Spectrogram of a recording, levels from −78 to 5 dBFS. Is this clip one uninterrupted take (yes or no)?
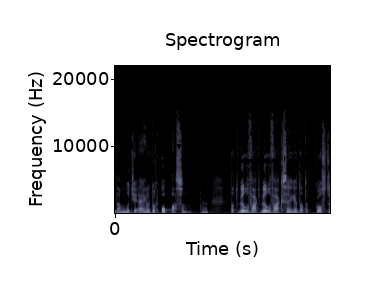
no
